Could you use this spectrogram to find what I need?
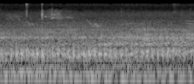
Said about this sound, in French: Je vais juste laisser euh, l'épisode, euh, l'hélicoptère passer là.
